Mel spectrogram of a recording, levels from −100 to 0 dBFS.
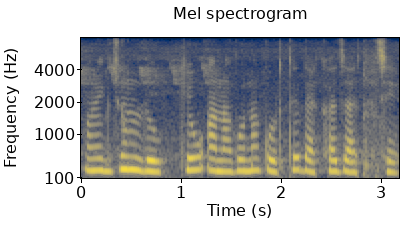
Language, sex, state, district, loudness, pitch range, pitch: Bengali, female, West Bengal, Malda, -15 LUFS, 225-250 Hz, 235 Hz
